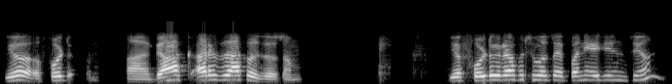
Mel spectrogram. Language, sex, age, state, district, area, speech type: Kashmiri, male, 18-30, Jammu and Kashmir, Kupwara, rural, conversation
